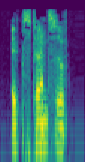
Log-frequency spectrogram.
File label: "extensive", english; adjectives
